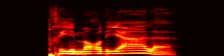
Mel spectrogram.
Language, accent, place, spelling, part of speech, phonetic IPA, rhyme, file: German, Germany, Berlin, primordiale, adjective, [pʁimɔʁˈdi̯aːlə], -aːlə, De-primordiale.ogg
- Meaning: inflection of primordial: 1. strong/mixed nominative/accusative feminine singular 2. strong nominative/accusative plural 3. weak nominative all-gender singular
